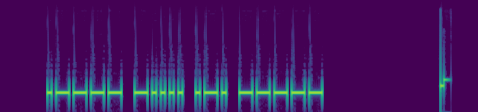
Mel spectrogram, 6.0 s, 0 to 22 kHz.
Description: Morse code, heard as a keyed tone, about 22 wpm, 700 Hz. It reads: 16R0
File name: practice / 22wpm / Four Letter-Number Combinations - 22wpm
